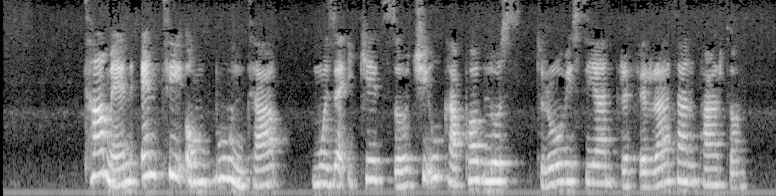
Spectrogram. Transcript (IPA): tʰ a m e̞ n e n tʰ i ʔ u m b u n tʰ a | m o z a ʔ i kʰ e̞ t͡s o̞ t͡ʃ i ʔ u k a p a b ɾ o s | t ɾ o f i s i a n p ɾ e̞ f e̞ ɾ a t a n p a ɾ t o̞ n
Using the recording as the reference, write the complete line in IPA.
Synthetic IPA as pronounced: tʰ a m e̞ n e n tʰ i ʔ o m b u n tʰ a | m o z a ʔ i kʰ e̞ t͡s o̞ t͡ʃ i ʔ u k a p a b l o s | t ɾ o v i s i a n p ɾ e̞ f e̞ ɾ a t a n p a ɾ t o̞ n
